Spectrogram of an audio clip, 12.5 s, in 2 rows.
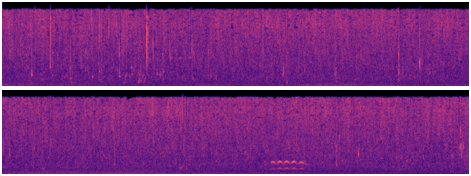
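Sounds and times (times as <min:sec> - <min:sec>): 
rain over a lake in a thunderstorm: 0:00.0 - 0:12.4
thunder rumble over a lake: 0:00.0 - 0:12.4
wavering loon call: 0:09.8 - 0:10.4.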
